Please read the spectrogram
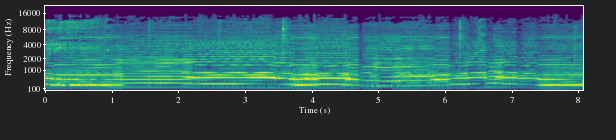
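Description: Harmonium playing a melody, its reedy notes changing every half second to a second over a steady held low note, with no singing.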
